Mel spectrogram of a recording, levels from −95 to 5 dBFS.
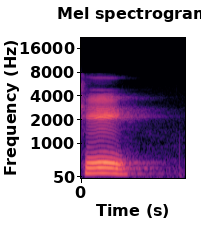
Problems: none marked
